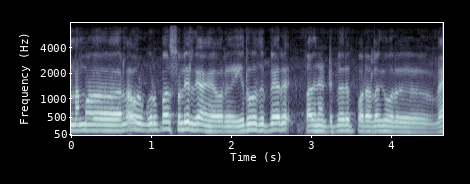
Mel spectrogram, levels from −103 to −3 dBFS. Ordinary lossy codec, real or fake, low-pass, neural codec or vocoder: none; fake; 7.2 kHz; codec, 24 kHz, 6 kbps, HILCodec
